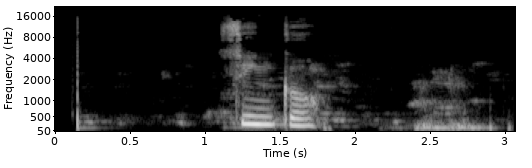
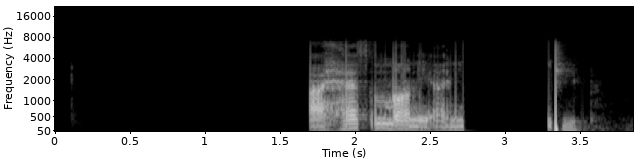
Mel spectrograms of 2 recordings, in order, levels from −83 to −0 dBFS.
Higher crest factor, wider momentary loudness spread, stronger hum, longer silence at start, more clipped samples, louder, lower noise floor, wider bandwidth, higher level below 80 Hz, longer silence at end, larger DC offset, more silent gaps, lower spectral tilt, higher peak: second, 18 dB vs 24 dB; about the same, 20 LU vs 19 LU; neither; second, 0.15 s vs 1.7 s; neither; first, -20 LUFS vs -25 LUFS; second, -60 dBFS vs -84 dBFS; first, 14.5 kHz vs 7.6 kHz; second, -68 dBFS vs -50 dBFS; second, 0.15 s vs 0.4 s; neither; second, none vs 3.12-3.28 s; about the same, -5.5 dB/octave vs -5 dB/octave; about the same, -6 dBFS vs -4 dBFS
